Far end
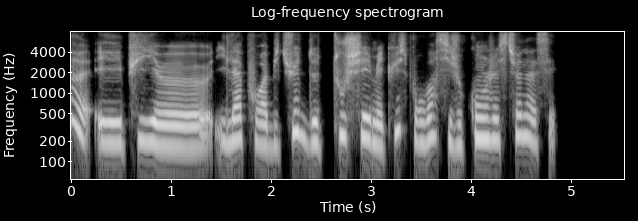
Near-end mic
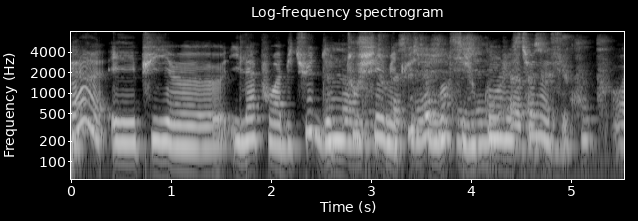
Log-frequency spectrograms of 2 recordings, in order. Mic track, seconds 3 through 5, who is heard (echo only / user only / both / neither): both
